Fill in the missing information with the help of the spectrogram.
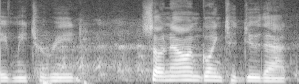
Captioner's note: light laughter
